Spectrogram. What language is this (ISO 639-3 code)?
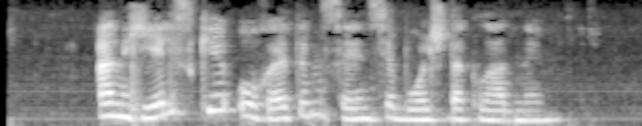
bel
